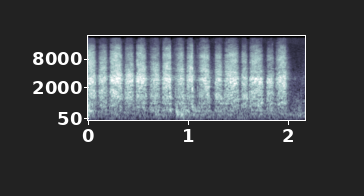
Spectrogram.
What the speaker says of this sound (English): I'm going to have to somehow just sand the edge just to widen it slightly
